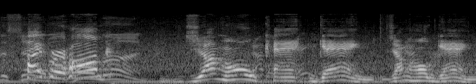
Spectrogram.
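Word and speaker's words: Jung Ho Kang: Jung Ho Gang. Right. That's how you pronounce his name.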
